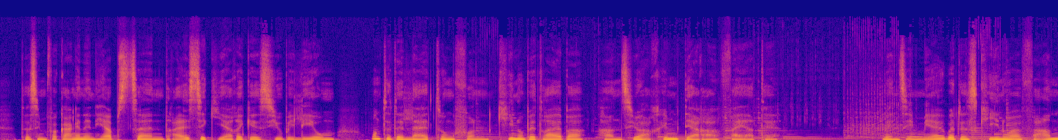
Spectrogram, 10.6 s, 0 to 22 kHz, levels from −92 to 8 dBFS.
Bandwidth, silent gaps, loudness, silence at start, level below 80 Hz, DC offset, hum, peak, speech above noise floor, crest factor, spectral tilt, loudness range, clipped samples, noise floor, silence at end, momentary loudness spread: 16.5 kHz; none; -22 LUFS; 0.2 s; -42 dBFS; under 0.1%; none; -4 dBFS; 25 dB; 16 dB; -6 dB/octave; 3 LU; under 0.1%; -46 dBFS; 0 s; 8 LU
